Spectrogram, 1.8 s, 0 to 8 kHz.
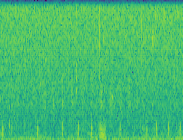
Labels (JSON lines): {"label": "biophony, knock croak", "recorder": "SoundTrap 300"}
